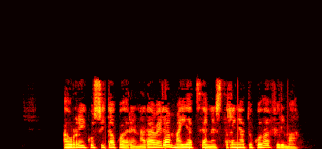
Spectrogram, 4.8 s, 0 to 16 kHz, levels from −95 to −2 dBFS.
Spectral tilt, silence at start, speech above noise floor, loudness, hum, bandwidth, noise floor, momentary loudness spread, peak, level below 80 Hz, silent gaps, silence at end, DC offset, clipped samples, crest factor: -6 dB/octave; 0.95 s; 54 dB; -23 LUFS; none; 7.8 kHz; -77 dBFS; 6 LU; -8 dBFS; -54 dBFS; none; 0.4 s; under 0.1%; under 0.1%; 16 dB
